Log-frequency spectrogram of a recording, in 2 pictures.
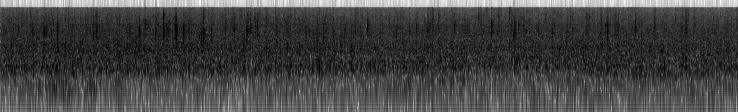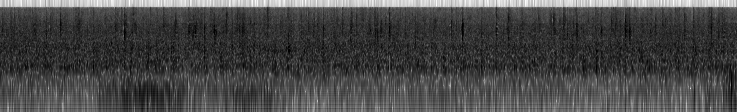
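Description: Rain falling steadily in a thunderstorm, a dense patter of many individual drops.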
